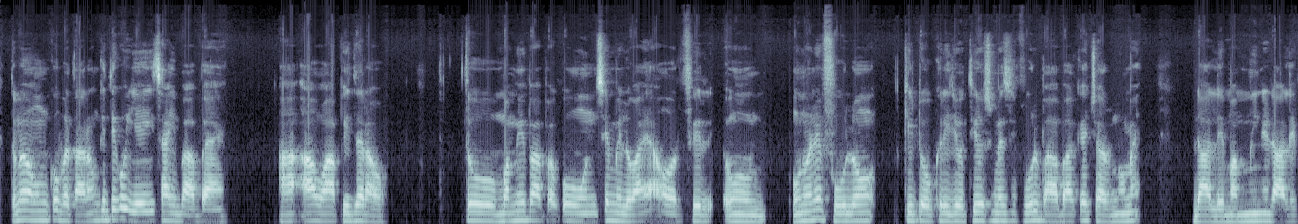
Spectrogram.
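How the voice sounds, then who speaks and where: Earnest man with a dark, mellow voice. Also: medium pitch, no echo. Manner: earnest storytelling, mixing English words into Hindi. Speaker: devotee sharing a personal experience. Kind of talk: casual testimony.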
